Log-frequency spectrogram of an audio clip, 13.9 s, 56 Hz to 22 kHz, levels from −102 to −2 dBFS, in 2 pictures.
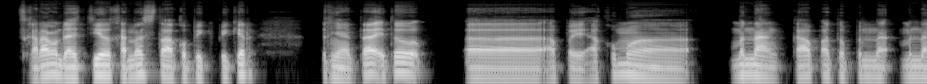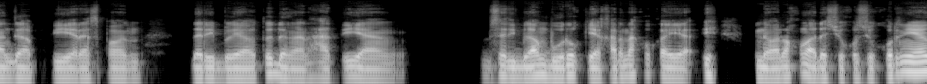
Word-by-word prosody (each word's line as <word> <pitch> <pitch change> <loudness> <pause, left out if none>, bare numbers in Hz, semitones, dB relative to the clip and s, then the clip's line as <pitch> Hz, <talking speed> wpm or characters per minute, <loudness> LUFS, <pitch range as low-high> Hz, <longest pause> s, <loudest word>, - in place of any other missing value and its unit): Sekarang 110 +2 +5
udah 100 -1 +7
chill 115 +2 +6
karena 105 +3 +3
setelah 110 -4 +3
aku - - 0
pikir-pikir, - - -1 0.5
ternyata 100 +5 +4
itu, 130 -1 +3 0.3
eee, 90 -1 +3
apa - - -7
ya, 85 - -1
aku 105 - -15
me 115 -2 +2 0.7
menangkap 105 -2 +2
atau 110 - -3
pena 100 0 -3
menanggapi 95 -2 -3
respon, 90 0 -5 0.4
dari 95 0 -1
beliau 90 0 -1
itu 120 +6 -4
dengan 90 -5 -2
hati 95 +3 -3
yang, 85 -2 -3 0.7
bisa 100 +2 -6
dibilang 100 +2 +1
buruk 100 +2 -1
ya, 95 - +2
karena 100 +4 -2
aku 115 +1 -10
kayak, 95 -5 -2
"Ih, - - -4 0.3
ini - - +1
orang 95 +2 0
kok - - -12
gak - - +2
ada - - -5
syukur-syukurnya 135 +5 +1
100 Hz, 170 wpm, -24 LUFS, 90-110 Hz, 0.7 s, udah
